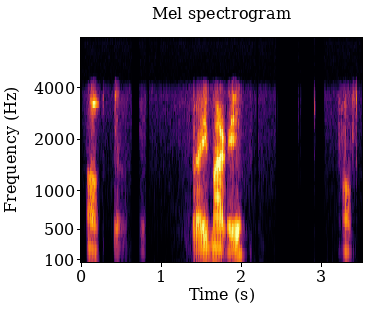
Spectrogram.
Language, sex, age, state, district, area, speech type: Kannada, male, 30-45, Karnataka, Hassan, urban, conversation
